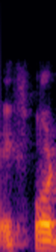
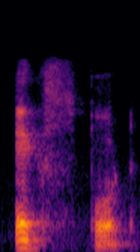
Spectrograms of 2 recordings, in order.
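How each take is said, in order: First: The stress is on the second syllable. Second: The stress is on the first syllable. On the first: It is the action of sending goods out. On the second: It is the thing sent out.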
